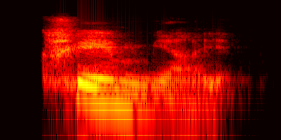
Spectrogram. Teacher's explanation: It's uk and sh, which is cerebral sh.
